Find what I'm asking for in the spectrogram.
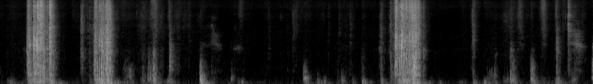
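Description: Oracle cards being shuffled for a tarot-style reading, heard as several bursts of rapid riffling papery flutter separated by quieter soft card taps and handling sounds, close and alone with no talk.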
